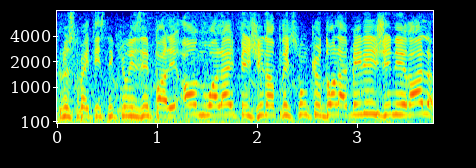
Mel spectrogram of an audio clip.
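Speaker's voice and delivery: fast rising play-by-play call; esports caster. Real, not acted. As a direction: call the teamfight as it builds. Live play-by-play building up. (commentateur esport survolté)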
